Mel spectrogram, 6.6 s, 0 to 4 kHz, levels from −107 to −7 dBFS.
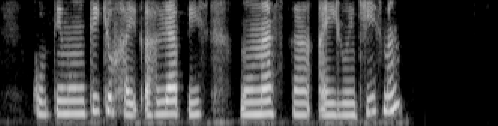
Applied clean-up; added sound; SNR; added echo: neural mask model Resemble Enhance denoiser.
